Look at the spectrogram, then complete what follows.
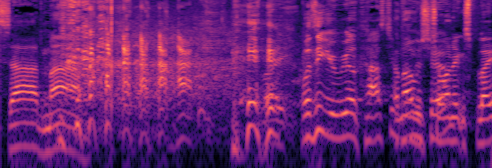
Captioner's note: laughs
